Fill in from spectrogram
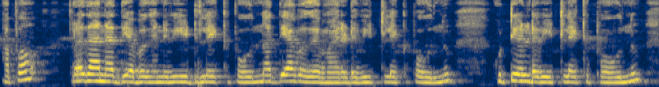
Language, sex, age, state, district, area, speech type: Malayalam, female, 45-60, Kerala, Kasaragod, rural, spontaneous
